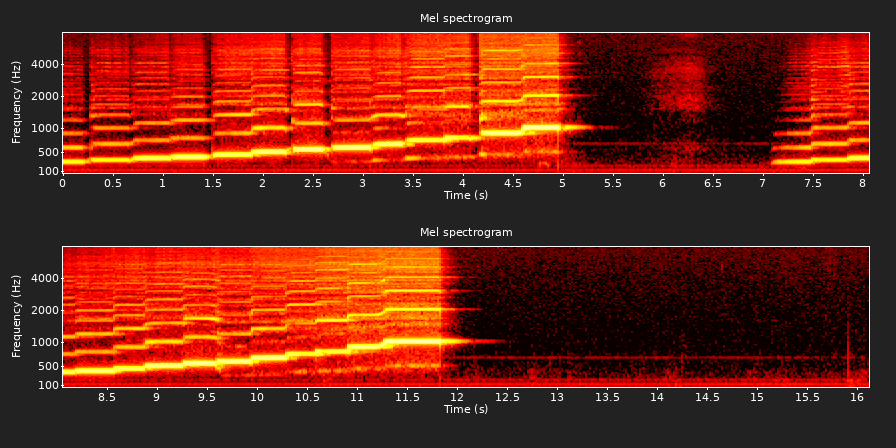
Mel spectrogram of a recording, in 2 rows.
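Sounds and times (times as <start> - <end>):
whistle: 0.0 - 5.4, 7.5 - 12.4.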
